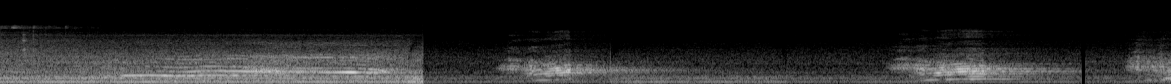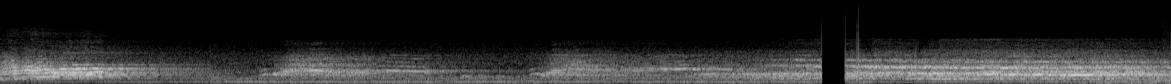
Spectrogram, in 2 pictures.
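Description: Eerie wailing cries: a string of long calls, each sliding up and down in pitch, with a low steady hum under the first few seconds that cuts off about four seconds in.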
